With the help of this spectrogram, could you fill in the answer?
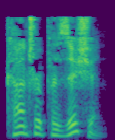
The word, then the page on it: contraposition: British English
